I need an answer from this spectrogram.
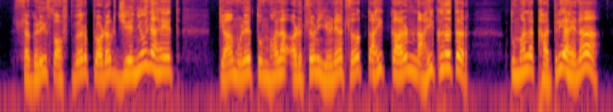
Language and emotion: Marathi, surprised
